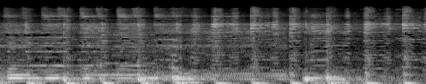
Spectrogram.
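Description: Live band playing Thai ramwong dance music: an electronic keyboard melody in held, organ-like notes over a steady, fast drum beat.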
